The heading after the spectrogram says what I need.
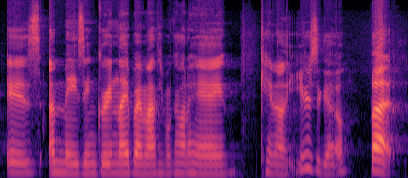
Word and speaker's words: Matthew McConaughey: I started reading again, and I have never been a huge fan of Matthew McConaughey.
